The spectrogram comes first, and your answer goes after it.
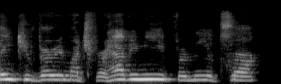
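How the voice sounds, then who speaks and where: A man's high-pitched voice with a dark, mellow tone and a Portuguese accent. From Brazil. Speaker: dentistry professor. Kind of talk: lecture.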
